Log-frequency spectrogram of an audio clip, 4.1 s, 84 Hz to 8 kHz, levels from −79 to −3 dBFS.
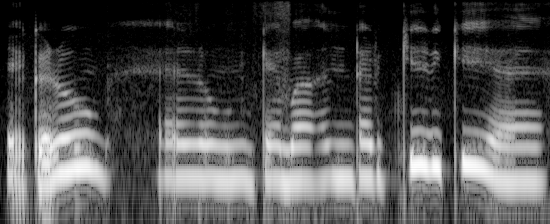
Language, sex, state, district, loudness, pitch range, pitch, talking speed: Hindi, male, Bihar, Patna, -14 LUFS, 205-245 Hz, 215 Hz, 130 wpm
